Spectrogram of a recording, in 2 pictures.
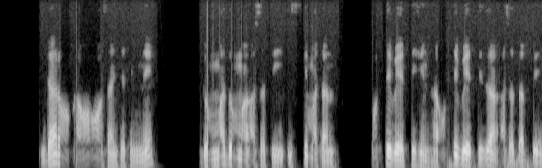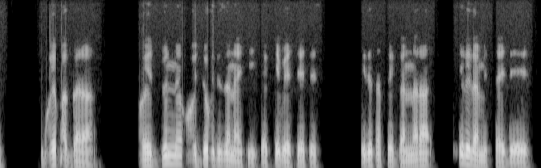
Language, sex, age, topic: Gamo, male, 18-24, government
